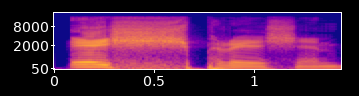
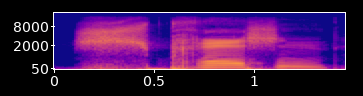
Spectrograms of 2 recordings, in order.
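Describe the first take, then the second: First: A short vowel comes before the sh sound. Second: The word starts directly with the sh sound. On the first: The speaker calls it wrong. "با ا شروع میکنن زبان آموزا. اشتباهه" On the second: The speaker calls it right. "با ش شروع میشه"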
